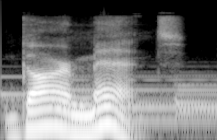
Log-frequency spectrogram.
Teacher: with the emphasis on the first syllable, and ment rhyming with went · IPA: /ˈɡɑrmənt/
